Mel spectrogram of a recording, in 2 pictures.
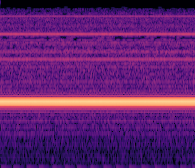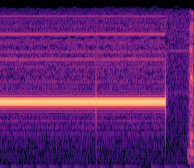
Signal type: Emergency Alert System (SAME) tones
